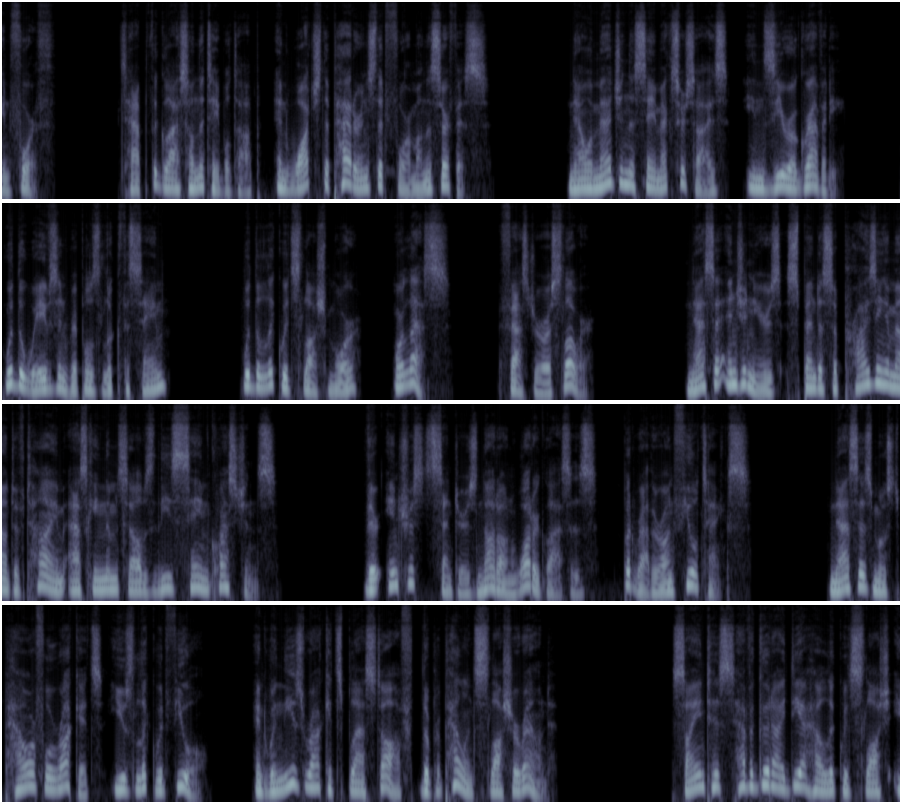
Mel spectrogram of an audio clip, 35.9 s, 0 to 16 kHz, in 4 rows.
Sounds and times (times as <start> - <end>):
Speech: 0.0 - 0.6, 1.2 - 4.9, 5.7 - 8.4, 9.0 - 10.7, 11.4 - 14.9, 15.8 - 20.8, 21.6 - 25.5, 26.2 - 32.5, 33.6 - 35.9.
